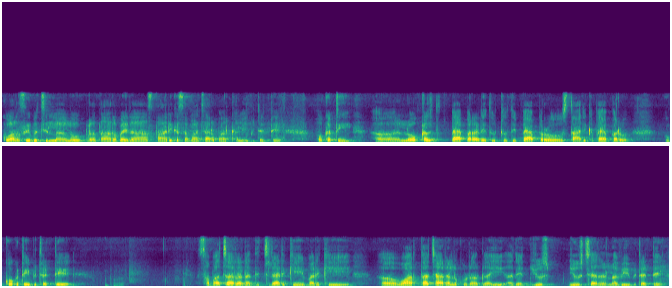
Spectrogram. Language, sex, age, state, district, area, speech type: Telugu, male, 30-45, Andhra Pradesh, Konaseema, rural, spontaneous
